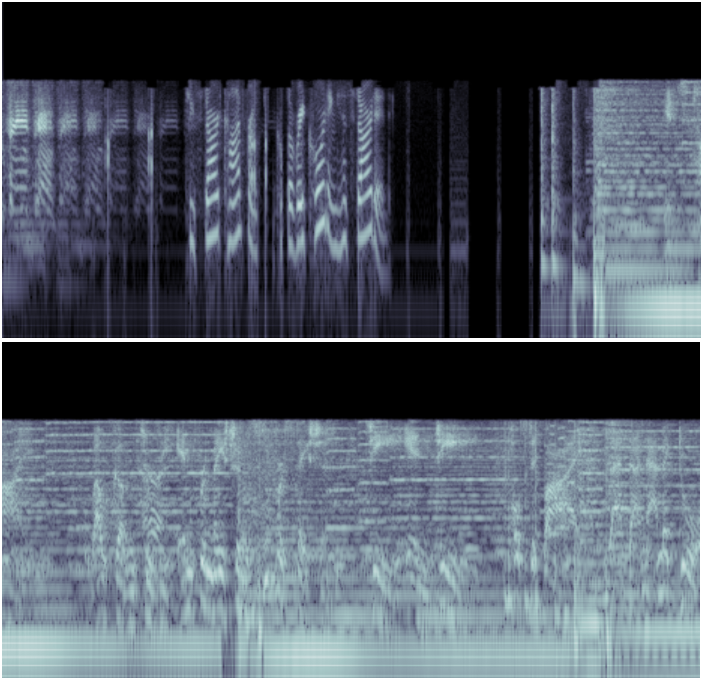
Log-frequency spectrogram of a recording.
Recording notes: TNTSuperfantastic Conference Call.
